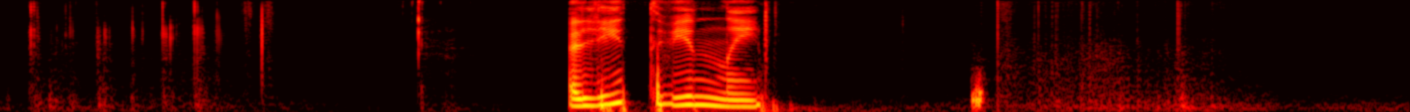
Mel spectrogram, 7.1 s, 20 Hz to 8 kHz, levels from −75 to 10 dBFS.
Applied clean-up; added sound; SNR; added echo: neural mask model RNNoise.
